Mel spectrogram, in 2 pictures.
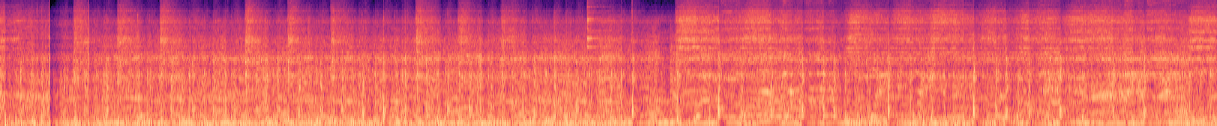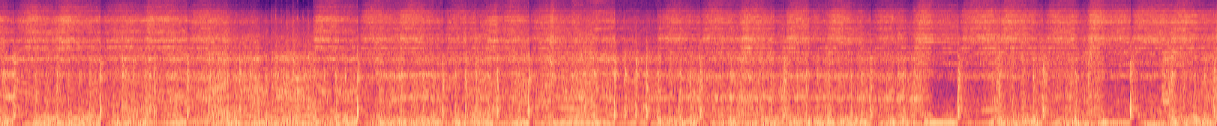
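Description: Live band playing loudly on stage, the drum kit loudest, with bass drum, snare and cymbals driving over electric guitar.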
